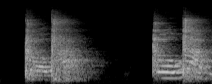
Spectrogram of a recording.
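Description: Tap shoes doing flaps on a studio floor: two flaps about a second and a half apart, each a quick pair of clicks from the brush and the tap of the metal plate, with a woman's voice calling over them.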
